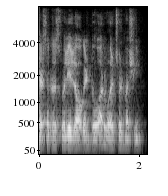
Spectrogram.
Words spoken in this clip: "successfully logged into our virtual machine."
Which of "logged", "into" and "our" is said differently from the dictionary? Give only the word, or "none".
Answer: logged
